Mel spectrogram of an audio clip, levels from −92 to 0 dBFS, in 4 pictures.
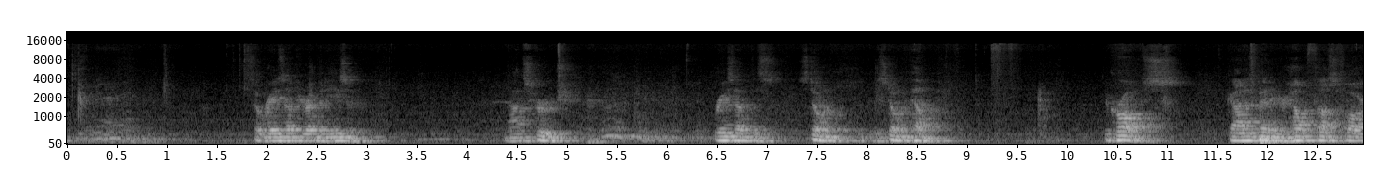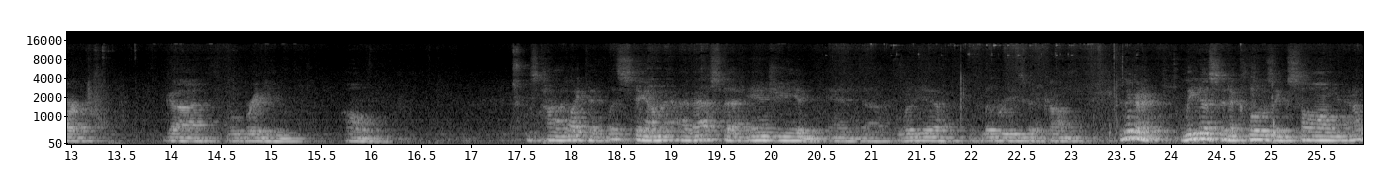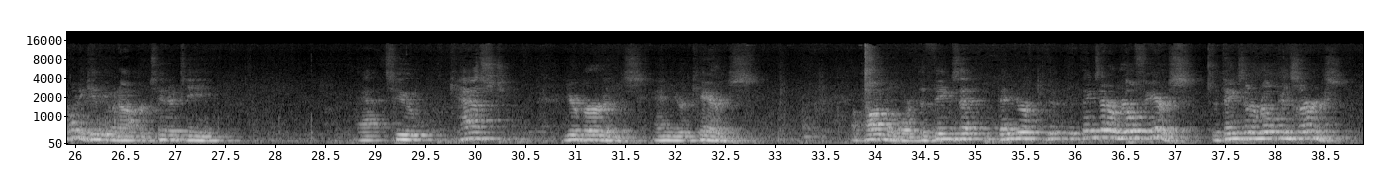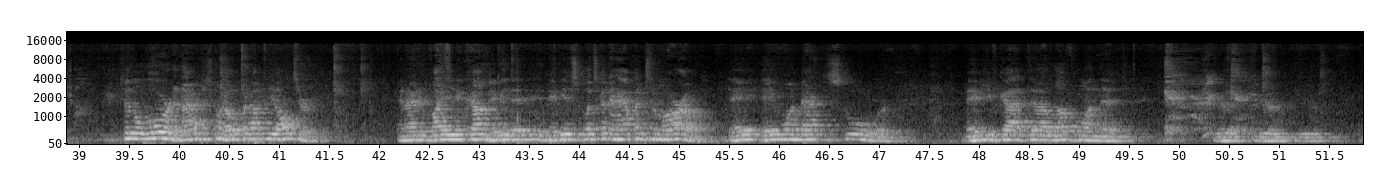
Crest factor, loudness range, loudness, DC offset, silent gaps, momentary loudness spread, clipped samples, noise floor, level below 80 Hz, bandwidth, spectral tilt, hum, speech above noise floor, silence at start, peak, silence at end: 18 dB; 9 LU; -27 LUFS; under 0.1%; none; 18 LU; under 0.1%; -58 dBFS; -54 dBFS; 14 kHz; -9 dB/octave; none; 32 dB; 0 s; -10 dBFS; 0 s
